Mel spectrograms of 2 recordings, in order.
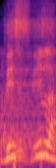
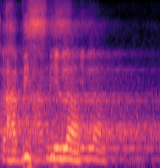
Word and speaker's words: Bismillah: Tetap bacanya Bismillah, bukan Bismillah. Terus apa lagi?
